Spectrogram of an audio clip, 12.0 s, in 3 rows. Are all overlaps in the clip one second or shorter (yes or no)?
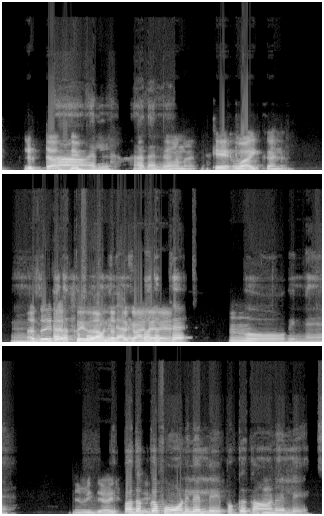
no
